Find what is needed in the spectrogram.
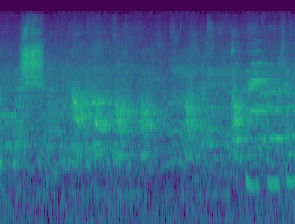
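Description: A dog barking, about six quick, high barks starting about a second in.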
